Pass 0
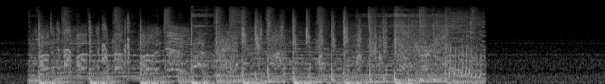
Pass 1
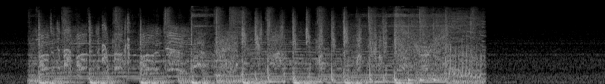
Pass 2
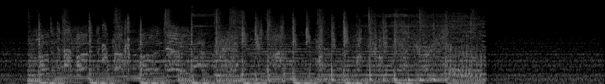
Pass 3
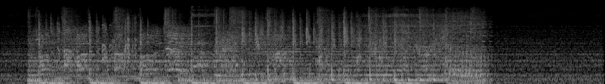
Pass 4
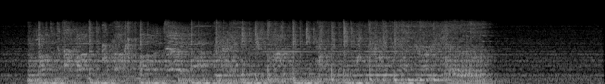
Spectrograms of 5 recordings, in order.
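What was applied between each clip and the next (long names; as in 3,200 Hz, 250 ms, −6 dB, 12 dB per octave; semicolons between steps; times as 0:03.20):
no processing that can be heard
comb filter 4.5 ms, depth 71%; downward compressor 3 to 1, threshold −32 dBFS, peak gain reduction 12.5 dB; level −3 dB
repeating echo 71 ms, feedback 28%, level −8 dB; level +6 dB
convolution reverb RT60 0.55 s, pre-delay 7 ms, DRR 6.5 dB; downsampling to 16,000 Hz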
